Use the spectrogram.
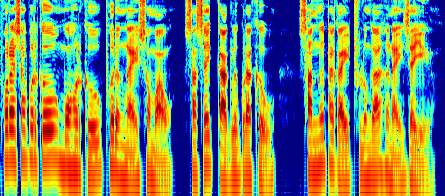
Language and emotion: Bodo, neutral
